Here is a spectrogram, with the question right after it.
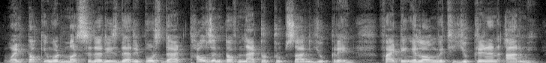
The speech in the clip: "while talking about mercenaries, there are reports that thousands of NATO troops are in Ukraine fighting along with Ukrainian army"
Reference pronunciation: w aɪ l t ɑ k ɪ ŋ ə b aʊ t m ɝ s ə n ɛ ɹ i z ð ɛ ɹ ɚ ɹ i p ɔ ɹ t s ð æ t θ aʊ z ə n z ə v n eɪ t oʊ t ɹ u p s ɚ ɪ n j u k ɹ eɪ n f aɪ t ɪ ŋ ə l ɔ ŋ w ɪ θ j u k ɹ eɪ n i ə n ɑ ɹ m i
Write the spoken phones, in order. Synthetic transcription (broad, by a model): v aɪ l t ɑ k ɪ ŋ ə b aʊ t m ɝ s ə n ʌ ɹ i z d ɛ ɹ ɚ ɹ i p ɔ ɹ t s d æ t t aʊ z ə n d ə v n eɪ t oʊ t ɹ u p s ɪ n j u k ɹ eɪ n f aɪ t ɪ ŋ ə l ɔ ŋ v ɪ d j u k ɹ eɪ n i ə n ɑ ɹ m i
